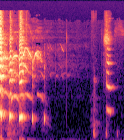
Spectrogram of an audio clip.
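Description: A woman laughing hard: a quick run of high-pitched laugh pulses that fades out about a second in, followed by a pause.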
